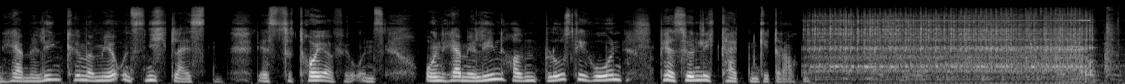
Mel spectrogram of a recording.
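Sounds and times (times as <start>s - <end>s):
speech: 0.0s - 8.3s
sewing machine rattling in a sewing room: 8.0s - 11.2s.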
